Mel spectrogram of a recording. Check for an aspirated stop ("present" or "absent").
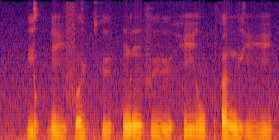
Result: present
